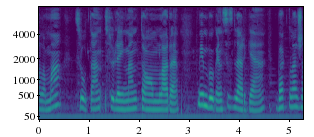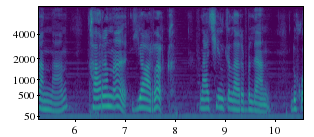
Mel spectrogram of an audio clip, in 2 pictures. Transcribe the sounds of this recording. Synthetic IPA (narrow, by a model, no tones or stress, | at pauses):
lˠəmɑ | sʊlˠt̪ɑnsʊlejmɑnt̪ʰɑwɑmlˠɑɾə | me̞nbɵɡʲɪnsɪzleɾɡʲæ | baklˠaʒɑnːɑn | qʰɑɾənəjɑɾəq | nat͡ʃiŋkalˠɑɾɪbɪlæn | d̪ʊχ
